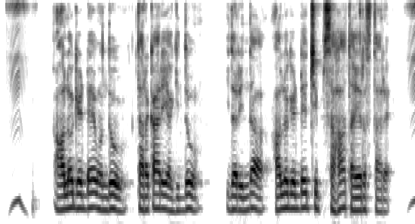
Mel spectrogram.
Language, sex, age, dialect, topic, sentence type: Kannada, male, 18-24, Mysore Kannada, agriculture, statement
